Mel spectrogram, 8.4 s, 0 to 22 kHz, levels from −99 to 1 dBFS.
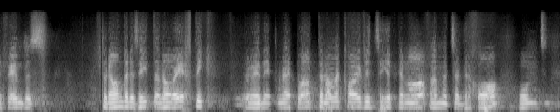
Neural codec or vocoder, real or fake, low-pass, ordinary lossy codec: codec, 44.1 kHz, 0.9 kbps, DAC; fake; 14.4 kHz; none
